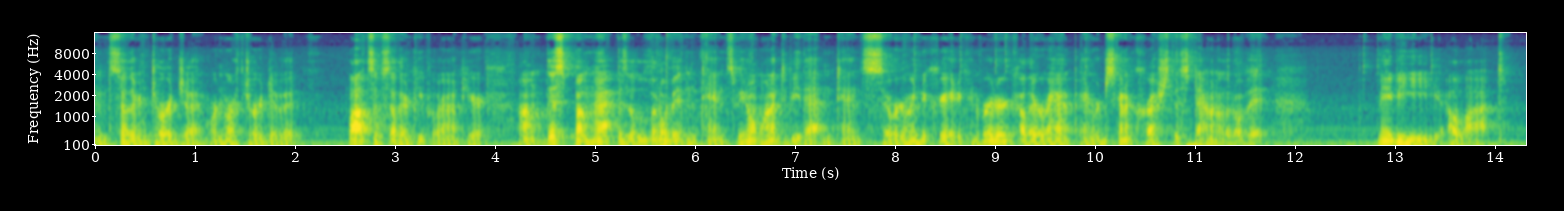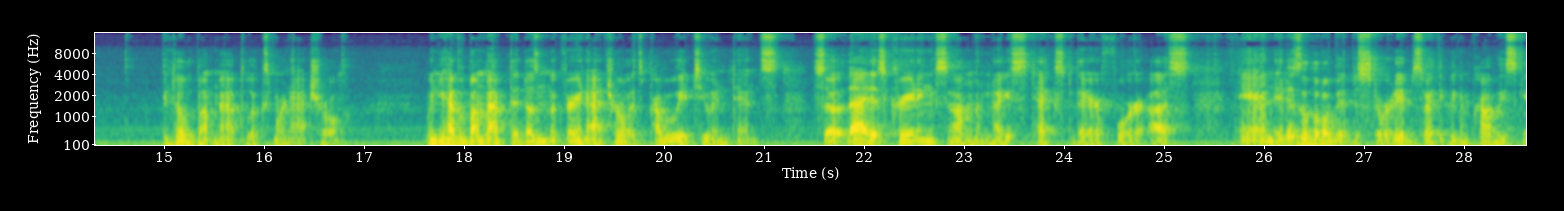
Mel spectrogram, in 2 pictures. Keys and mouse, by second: 5.8 shift+a.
